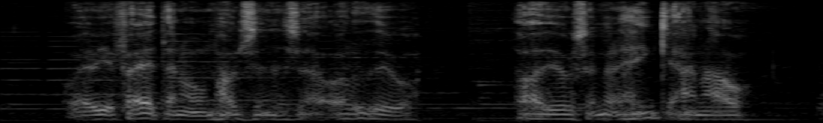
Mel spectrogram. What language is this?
Icelandic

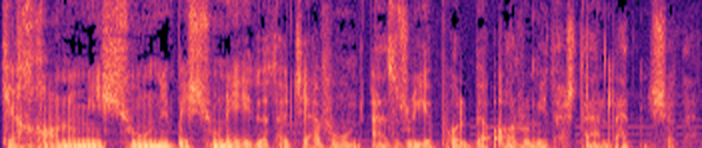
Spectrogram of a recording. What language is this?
Persian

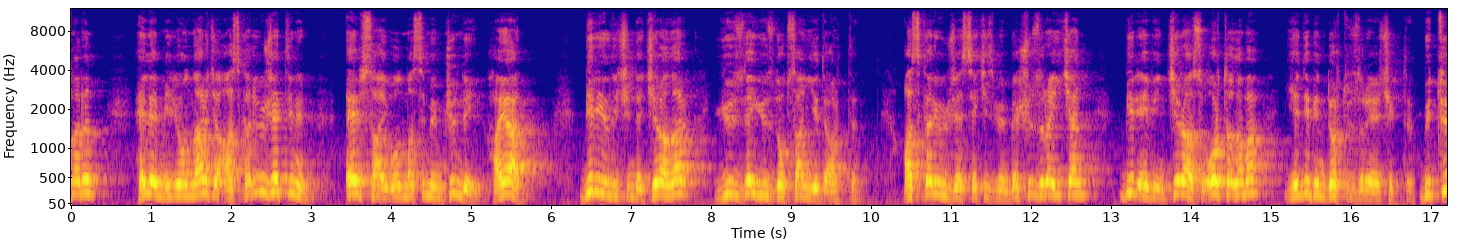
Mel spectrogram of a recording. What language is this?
Turkish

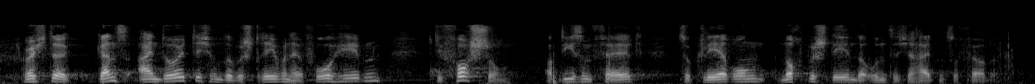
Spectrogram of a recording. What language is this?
German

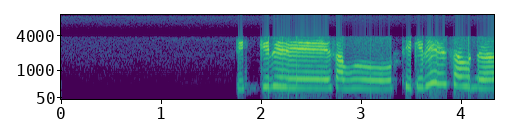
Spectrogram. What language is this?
Odia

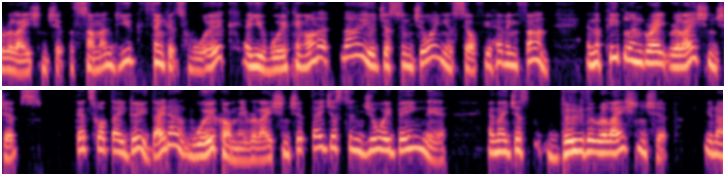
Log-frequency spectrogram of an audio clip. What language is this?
English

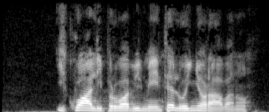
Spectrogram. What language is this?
Italian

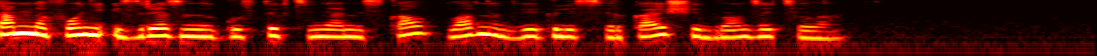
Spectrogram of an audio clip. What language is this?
Russian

